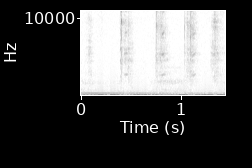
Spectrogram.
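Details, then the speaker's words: New Kaweco Supra Fireblue fountain pen (stainless steel), barrel unscrewed for the first time: sharp high squeaks about every third of a second from dry metal threads; needs lubrication. "oh god it just it sounds so horrible i have to lubricate this as soon as possible"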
